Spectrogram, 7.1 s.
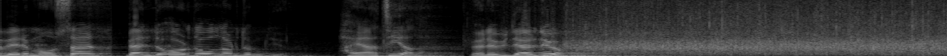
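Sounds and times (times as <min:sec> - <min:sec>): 
speech: 0:00.0 - 0:04.6
sustained applause from a large audience in an indoor hall: 0:04.1 - 0:07.1.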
